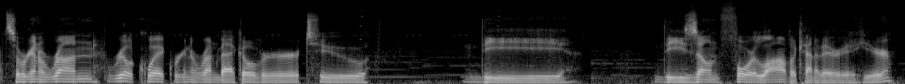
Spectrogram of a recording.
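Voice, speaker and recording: Recorded on a wired microphone at home, a man casually narrates his let's play in a lowish, clean voice. His commentary is unhurried and rambling, hesitant and filled with ums and uhs.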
